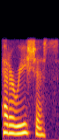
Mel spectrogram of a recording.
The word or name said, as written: heteroecious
